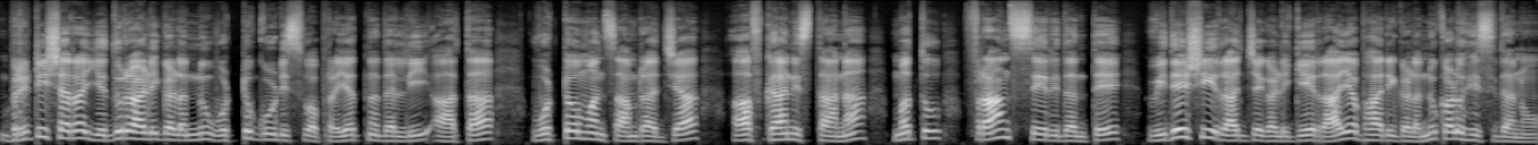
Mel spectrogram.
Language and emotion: Kannada, neutral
